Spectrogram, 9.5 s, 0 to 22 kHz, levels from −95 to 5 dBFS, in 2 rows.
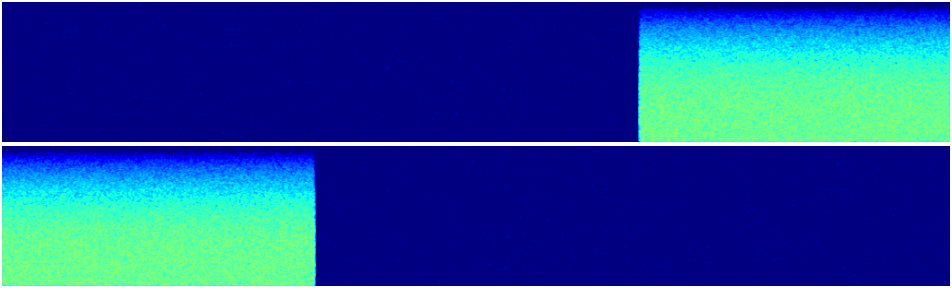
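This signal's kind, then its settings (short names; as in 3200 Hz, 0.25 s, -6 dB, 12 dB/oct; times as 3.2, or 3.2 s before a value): noise band 190–10000 Hz, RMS -33 dBFS 3.11 s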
